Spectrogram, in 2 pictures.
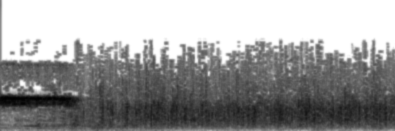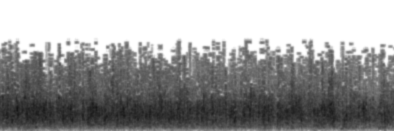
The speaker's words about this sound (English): Peter Jones kept going till the whistle went, gained that extra point, as well as others in the round, and he is creeping up on our leader.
